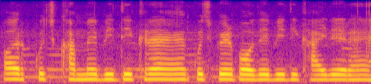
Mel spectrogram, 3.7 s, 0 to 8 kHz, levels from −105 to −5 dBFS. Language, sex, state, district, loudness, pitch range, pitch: Hindi, male, Bihar, Kaimur, -16 LUFS, 175-185 Hz, 180 Hz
